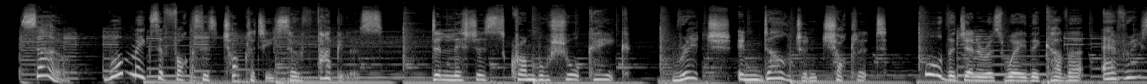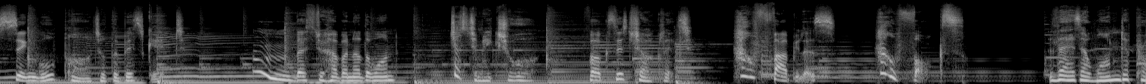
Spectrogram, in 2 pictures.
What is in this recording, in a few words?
female italian english with undetectable accent commercial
